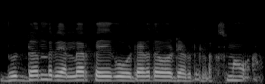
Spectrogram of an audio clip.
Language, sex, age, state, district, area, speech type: Kannada, female, 60+, Karnataka, Gadag, urban, spontaneous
